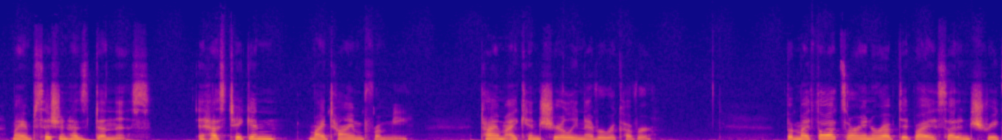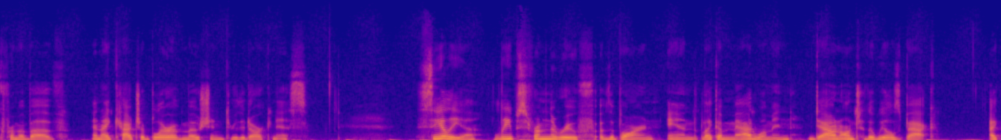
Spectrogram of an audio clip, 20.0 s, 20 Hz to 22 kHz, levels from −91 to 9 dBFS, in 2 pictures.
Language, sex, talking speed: English, female, 170 wpm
